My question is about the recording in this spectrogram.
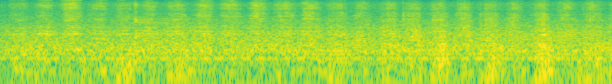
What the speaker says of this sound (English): I'm going to take a screwdriver, pull back on the spring, take a points file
